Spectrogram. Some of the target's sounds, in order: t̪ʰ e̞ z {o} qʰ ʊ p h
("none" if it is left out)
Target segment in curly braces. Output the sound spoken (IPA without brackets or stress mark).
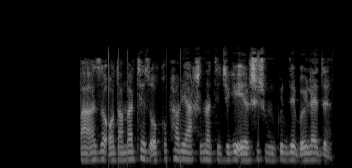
o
